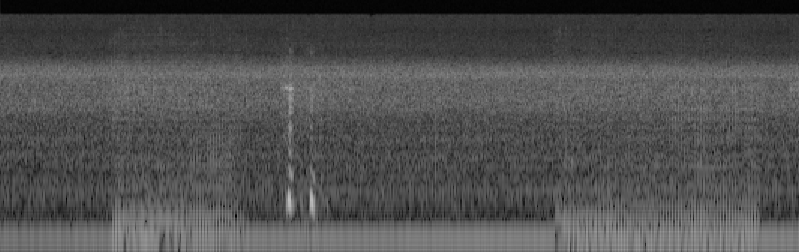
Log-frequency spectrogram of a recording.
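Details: Snoring: two slow, low rumbling snores over a steady background hum, with a couple of brief clicks between them.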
